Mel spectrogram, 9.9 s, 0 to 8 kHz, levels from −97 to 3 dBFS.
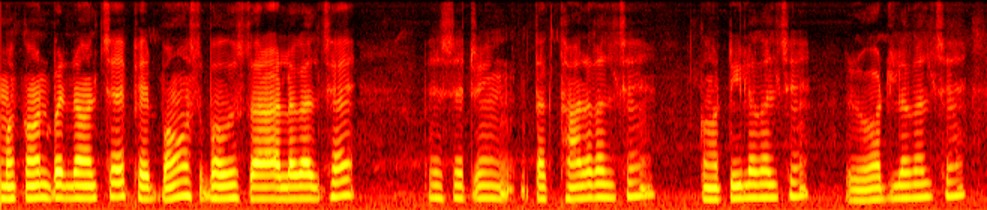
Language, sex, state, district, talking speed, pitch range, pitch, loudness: Hindi, female, Bihar, Begusarai, 130 wpm, 170-195 Hz, 180 Hz, -23 LUFS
